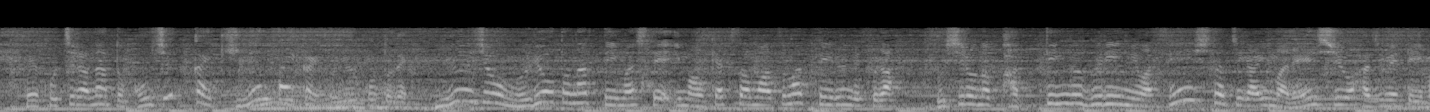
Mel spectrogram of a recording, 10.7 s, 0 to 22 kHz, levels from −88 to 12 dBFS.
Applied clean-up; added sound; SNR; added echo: none; Chatter / Car passing by / Motorcycle / Traffic noise, roadway noise / Accelerating, revving, vroom; 12 dB; reverberation time 0.7 s.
